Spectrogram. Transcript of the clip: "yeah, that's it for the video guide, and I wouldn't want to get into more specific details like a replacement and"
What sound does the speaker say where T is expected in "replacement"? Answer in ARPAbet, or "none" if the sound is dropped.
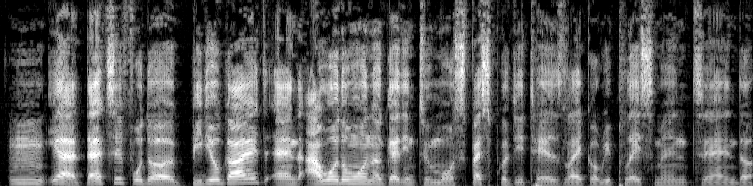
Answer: T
